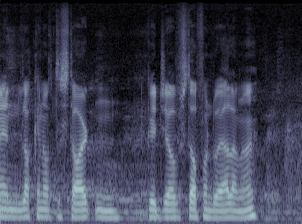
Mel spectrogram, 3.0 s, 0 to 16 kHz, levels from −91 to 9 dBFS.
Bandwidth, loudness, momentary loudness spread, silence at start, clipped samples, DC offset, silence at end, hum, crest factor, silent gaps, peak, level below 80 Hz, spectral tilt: 15 kHz; -24 LUFS; 7 LU; 0 s; under 0.1%; 0.1%; 0 s; none; 18 dB; none; -6 dBFS; -54 dBFS; -6 dB/octave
